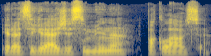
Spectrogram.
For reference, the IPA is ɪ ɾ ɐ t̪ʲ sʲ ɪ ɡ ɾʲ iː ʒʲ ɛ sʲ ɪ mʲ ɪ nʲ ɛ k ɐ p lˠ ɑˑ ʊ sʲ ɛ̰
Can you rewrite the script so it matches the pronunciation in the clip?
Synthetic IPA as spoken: ɪ ɾ ɐ t̪ʲ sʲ ɪ ɡ ɾʲ æː ʒʲ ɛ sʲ ɪ mʲ ɪ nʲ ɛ p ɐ k lˠ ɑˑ ʊ sʲ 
